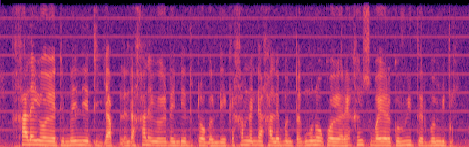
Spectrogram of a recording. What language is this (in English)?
Wolof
